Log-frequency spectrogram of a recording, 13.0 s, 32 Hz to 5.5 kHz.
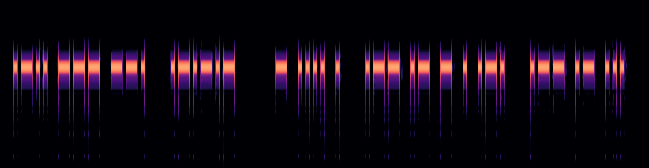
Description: Morse code, heard as a keyed tone, about 16 wpm, 700 Hz. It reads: LOG . THE WATER WAS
